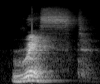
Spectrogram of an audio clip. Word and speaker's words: wrist: questa si pronuncia jurist west west da w non viene pronunciata resc in questa parola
